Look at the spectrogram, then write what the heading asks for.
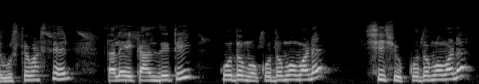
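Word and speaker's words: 子供: এইভাবে দিয়ে দেওয়ার পর এটি হচ্ছে কো দো কোদমো, এই কাঞ্জির নাম হচ্ছে কোদমো।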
